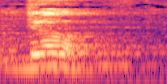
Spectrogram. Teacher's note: બે વગાડી તું જા જ્યારે તમે ડબ છે ને ડ ત્યારે તમારા જીભ નો જે અગ્ર ભાગ છે ને એ છેક તાળવે જાય છે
